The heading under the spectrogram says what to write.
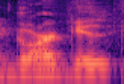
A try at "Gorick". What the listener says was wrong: I think you put another syllable in there somewhere.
